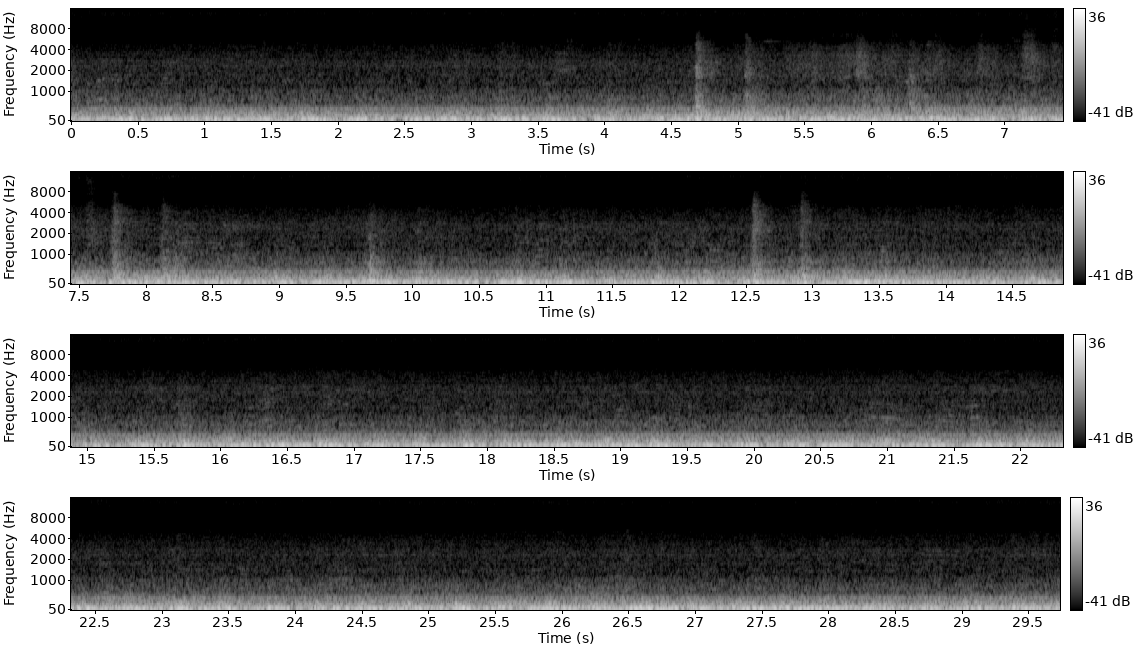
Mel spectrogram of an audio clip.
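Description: A moving passenger train running steadily, a low rumble heard from inside the carriage. There are a few faint clicks between about five and thirteen seconds in.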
